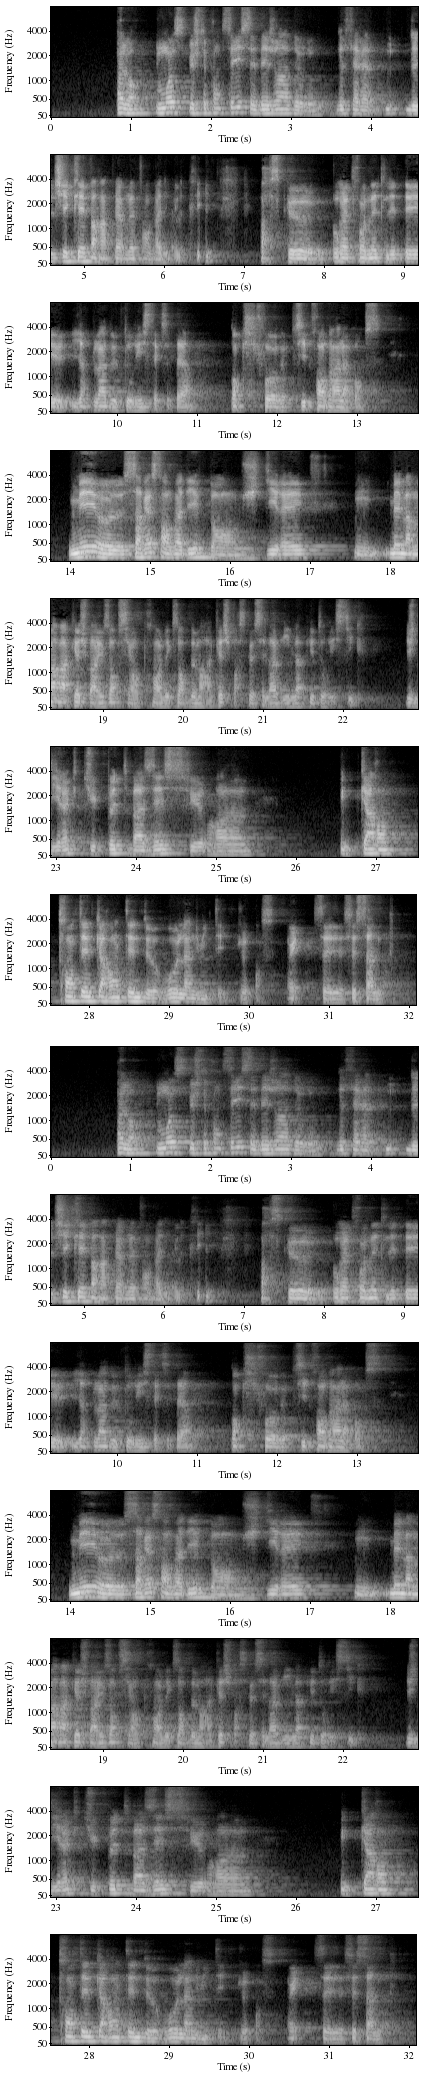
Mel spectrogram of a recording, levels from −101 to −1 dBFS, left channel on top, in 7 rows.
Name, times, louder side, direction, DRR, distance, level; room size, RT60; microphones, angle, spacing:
voice 1, 0.8-6.9 7.2-11.0 11.4-13.3 14.0-17.1 17.6-22.3 22.8-25.5 26.6-27.3 27.6-31.8, left 4 dB, 85° left, 0.8 m, -27 dB
27.0 x 16.0 x 9.3 m
head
